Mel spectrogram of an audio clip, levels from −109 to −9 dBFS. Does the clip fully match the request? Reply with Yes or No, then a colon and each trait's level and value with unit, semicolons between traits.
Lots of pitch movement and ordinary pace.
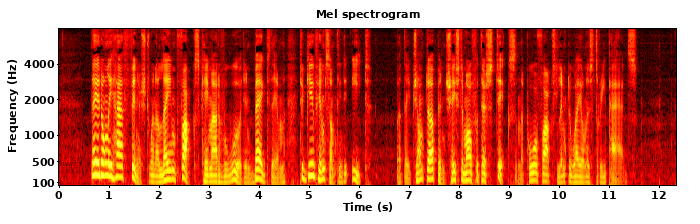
No: wide, 7.1 semitones; fast, 215 wpm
